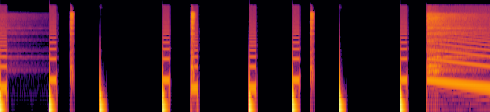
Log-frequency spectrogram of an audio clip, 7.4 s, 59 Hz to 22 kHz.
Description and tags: A laid back hip hop beat ready for looping. Mixed with Audacity, deep drum is risset drum from Audacity, tones are generated by Audacity, and hi hat hits are recorder through a midi player. About 120 bmp, but not exactly. The beat isn't exactly on beat, which produces the laid back feeling.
